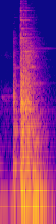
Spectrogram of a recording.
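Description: A freshly fried homemade hash brown of grated potato and onion is tapped twice in quick succession, giving two short, crisp, hollow knocks with a brief rustling crunch. The hash brown is very crispy.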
